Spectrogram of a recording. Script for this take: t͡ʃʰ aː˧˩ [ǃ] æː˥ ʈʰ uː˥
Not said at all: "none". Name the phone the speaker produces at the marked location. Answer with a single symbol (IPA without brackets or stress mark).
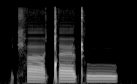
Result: ǃ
